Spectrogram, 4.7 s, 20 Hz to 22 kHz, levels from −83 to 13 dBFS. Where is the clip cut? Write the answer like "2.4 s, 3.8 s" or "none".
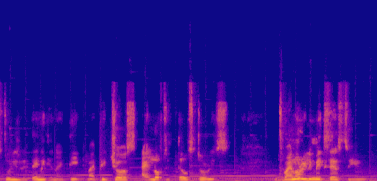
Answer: none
